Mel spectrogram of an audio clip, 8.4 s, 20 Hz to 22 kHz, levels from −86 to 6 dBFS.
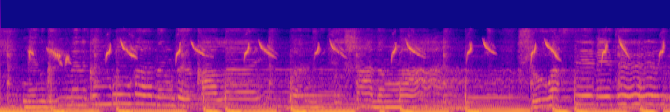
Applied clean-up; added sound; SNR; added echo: none; Bird vocalization, bird call, bird song; 8 dB; reverberation time 0.1 s.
